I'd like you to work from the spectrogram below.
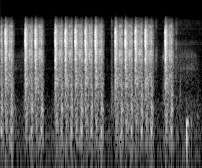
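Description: A computer keyboard is typed on steadily and close up while a form name is entered in Google Forms. Crisp key taps come in rapid bursts of several strokes, split by short pauses, with no talking.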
